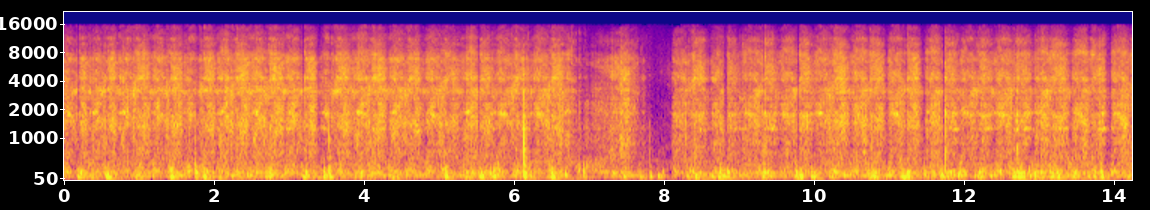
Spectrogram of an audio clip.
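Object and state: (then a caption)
Ink stick ground on a stone inkstone. A black ink stick is held upright and rubbed back and forth across the wet, flat grinding surface of a dark rectangular stone inkstone set in a tray, grinding ink. It makes a continuous gritty, rasping scrape with bright, hissy texture and a soft low rumble. The steady level dips briefly for about a second near the middle before the rubbing resumes.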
